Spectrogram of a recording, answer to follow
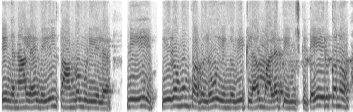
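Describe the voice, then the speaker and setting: A woman's voice: lowish voice, fairly even intonation, unhurried, phone-quality sound, natural voice. A woman voicing a scheming, bossy female crow in a cartoon, speaking in a commanding, crafty way.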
